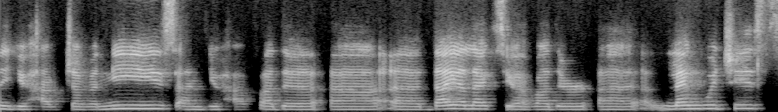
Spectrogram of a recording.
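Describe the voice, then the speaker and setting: A woman with a Hungarian accent at a fairly slow pace, against a quiet background. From Hungary. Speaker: guest lecturer. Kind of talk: lecture. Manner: hesitant, many fillers.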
